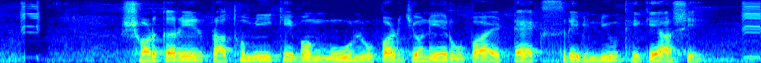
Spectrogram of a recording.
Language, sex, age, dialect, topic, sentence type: Bengali, male, 51-55, Standard Colloquial, banking, statement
